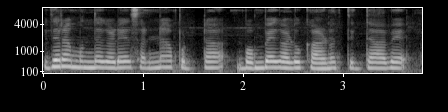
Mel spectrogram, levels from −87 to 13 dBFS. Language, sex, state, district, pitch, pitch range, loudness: Kannada, female, Karnataka, Bangalore, 230 Hz, 220-235 Hz, -17 LUFS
